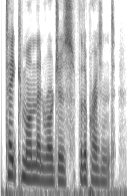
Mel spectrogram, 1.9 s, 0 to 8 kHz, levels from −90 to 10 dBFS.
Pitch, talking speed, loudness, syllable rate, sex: 165 Hz, 220 wpm, -19 LUFS, 6.1 syllables/s, female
